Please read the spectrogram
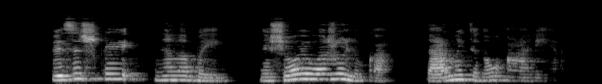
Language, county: Lithuanian, Šiauliai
